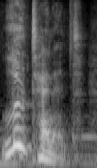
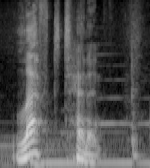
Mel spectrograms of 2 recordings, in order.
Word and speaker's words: lieutenant: is just so wild in America we would say Lieutenant whereas over here they say left tenant there's no excuse for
